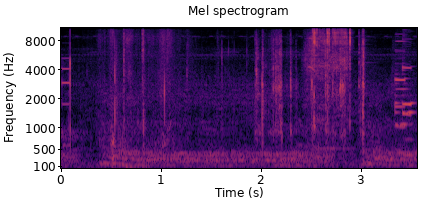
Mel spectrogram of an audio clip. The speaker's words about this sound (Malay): Tuan, rakam aktiviti mereka guna kamera Cik Sarah.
